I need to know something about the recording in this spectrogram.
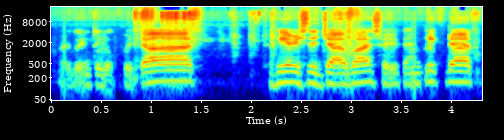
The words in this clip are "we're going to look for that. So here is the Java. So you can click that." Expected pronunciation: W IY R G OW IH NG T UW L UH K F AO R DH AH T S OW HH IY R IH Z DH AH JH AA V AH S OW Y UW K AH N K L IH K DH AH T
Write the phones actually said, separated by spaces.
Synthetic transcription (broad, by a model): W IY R G OW IH NG T UW L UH K F AO R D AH T S OW HH IY R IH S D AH JH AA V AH S OW Y UW K AH N K L IH K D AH T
